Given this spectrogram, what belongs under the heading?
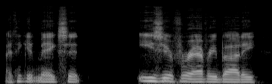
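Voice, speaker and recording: A young man chatting casually about his fragrances, relaxed, with many fillers and frequent laughs. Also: medium pitch, brisk, vocal fry, dry recording, studio quality. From grew up partly in the Bahamas and Jamaica. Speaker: fragrance reviewer. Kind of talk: casual product review.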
